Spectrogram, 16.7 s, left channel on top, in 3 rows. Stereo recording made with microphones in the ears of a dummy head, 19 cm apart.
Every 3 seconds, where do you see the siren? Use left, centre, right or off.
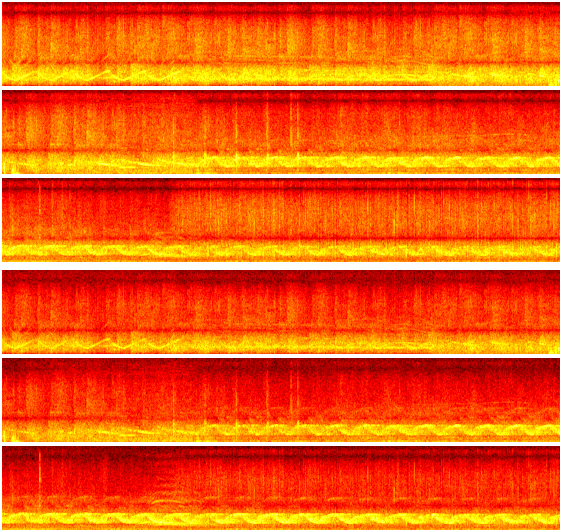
left, left, left, centre, right, right.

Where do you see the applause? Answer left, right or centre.
left.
